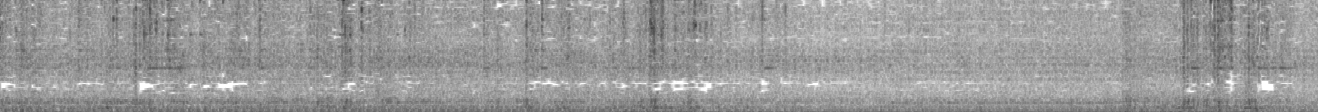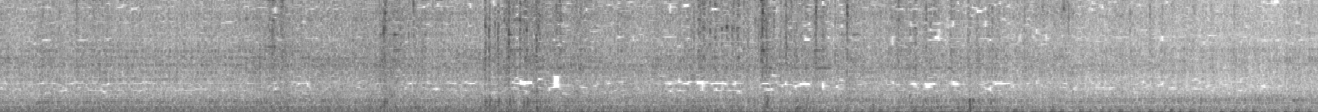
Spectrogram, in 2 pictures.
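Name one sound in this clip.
A motorbike engine hums steadily, changing pitch now and then.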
